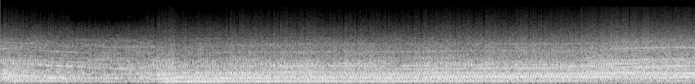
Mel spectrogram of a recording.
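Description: Mini John Cooper Works GP3's turbocharged 2.0-litre four-cylinder heard from inside the cabin on track. The engine note falls as the car comes off the throttle into a bend and goes quieter for about a second. It then picks up again, holds a steady pitch and climbs slowly near the end.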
